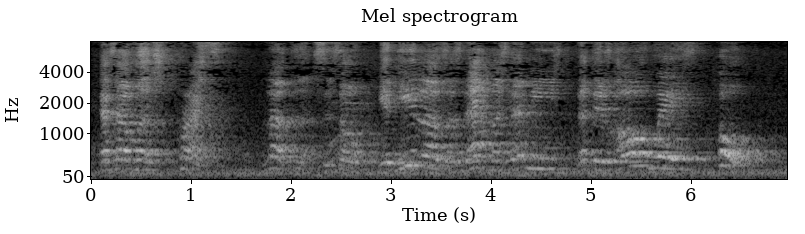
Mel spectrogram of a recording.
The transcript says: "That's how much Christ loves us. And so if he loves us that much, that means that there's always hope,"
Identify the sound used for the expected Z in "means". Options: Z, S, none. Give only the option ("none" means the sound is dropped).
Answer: Z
